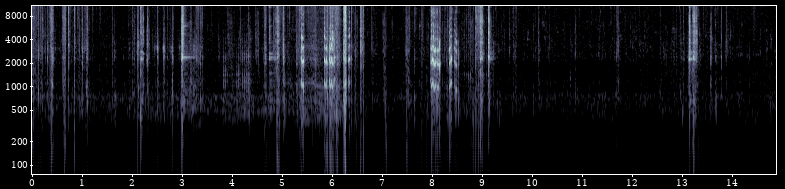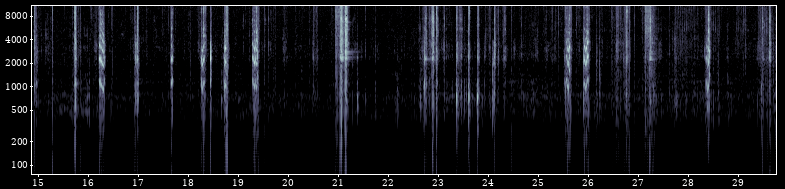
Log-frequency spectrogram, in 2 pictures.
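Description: Scattered small clicks, snips and rustles as thin hookup wires and small hand tools such as pliers are handled on a workbench. The sounds are short and irregular, with quiet gaps between them.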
